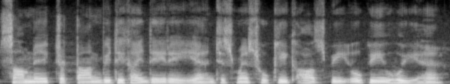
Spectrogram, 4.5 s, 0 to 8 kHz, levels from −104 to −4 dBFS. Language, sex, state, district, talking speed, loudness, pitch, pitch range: Hindi, male, Uttar Pradesh, Lalitpur, 200 wpm, -15 LUFS, 120 Hz, 115-125 Hz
